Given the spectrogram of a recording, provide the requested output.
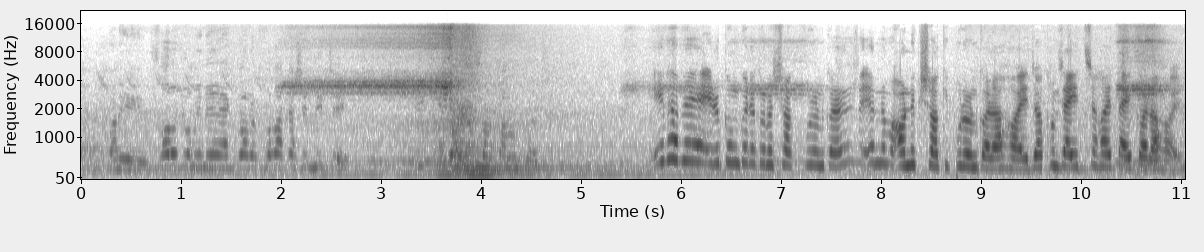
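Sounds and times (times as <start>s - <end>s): vehicle passing by: 0.0s - 7.0s.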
